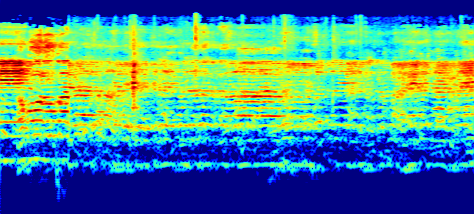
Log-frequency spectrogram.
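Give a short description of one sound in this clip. A man chants into a microphone.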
